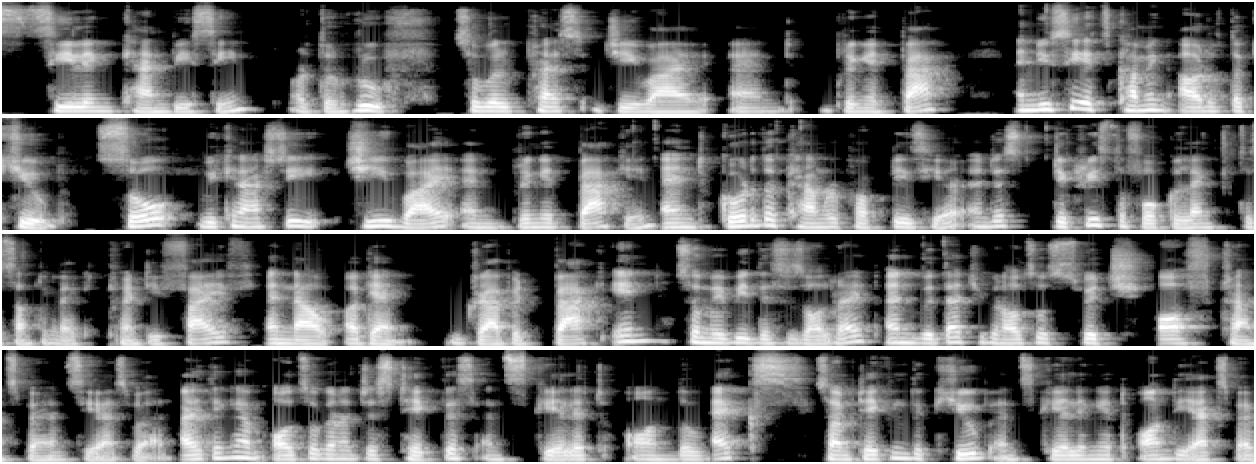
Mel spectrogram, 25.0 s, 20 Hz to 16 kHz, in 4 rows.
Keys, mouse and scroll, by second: 2.6 g, 6.9 KP_0, 7.8 scroll down 1, 7.9 KP_0, 8.2 g, 10.4 click, 12.7-13.7 drag, 15.8 g, 17.3 click, 19.6 click, 21.7 s.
